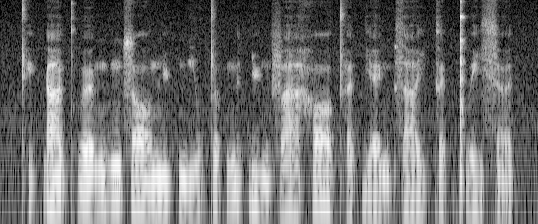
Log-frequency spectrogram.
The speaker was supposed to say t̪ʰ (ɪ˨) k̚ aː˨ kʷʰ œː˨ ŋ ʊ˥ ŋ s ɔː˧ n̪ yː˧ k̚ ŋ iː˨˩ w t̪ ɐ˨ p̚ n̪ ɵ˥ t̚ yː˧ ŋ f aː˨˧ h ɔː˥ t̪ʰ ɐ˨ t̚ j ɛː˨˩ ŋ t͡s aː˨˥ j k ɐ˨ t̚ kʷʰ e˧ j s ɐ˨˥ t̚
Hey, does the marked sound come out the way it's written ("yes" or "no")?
no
